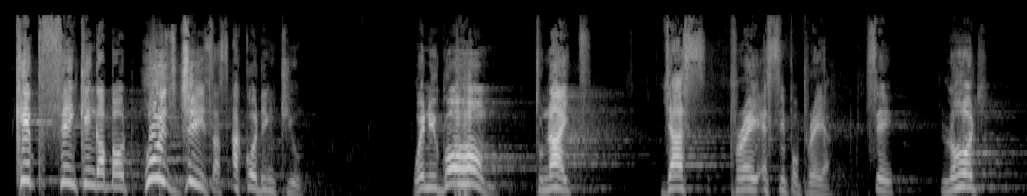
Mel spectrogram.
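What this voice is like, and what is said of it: African French-accented English. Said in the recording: “young evangelist from Africa with a French accent.”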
